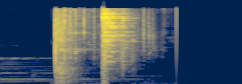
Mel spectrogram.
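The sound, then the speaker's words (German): Glass cracks and shatters in two sharp, loud bursts close together, each trailing off in a bright tinkling spray, followed by a faint tick and a final small crack. “Heute hörte ich ein leises Knacken und fühlte einen leichten Riss an der unsichtbaren Wand.”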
